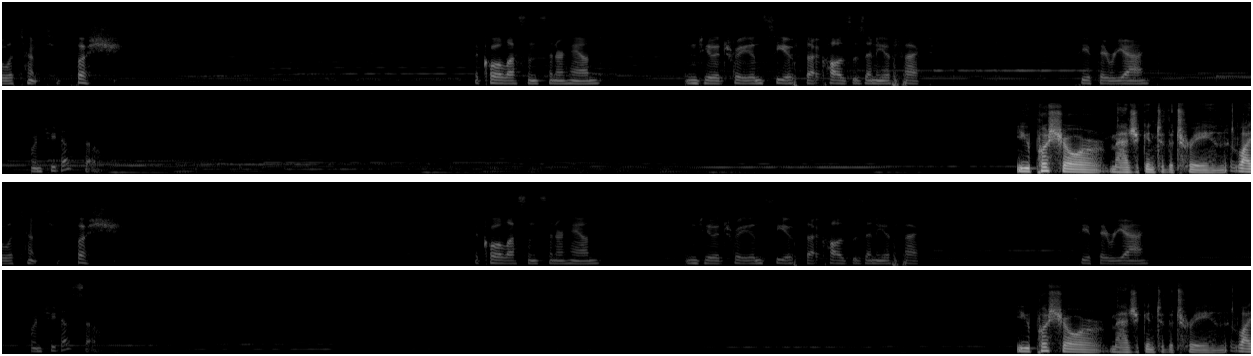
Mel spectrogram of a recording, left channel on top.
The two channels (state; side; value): quieter; right; 8.2 dB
